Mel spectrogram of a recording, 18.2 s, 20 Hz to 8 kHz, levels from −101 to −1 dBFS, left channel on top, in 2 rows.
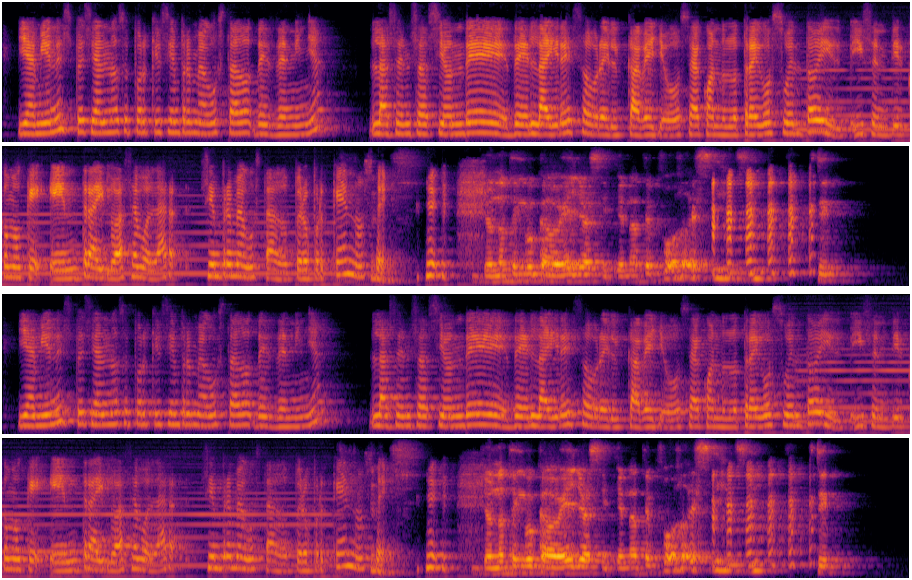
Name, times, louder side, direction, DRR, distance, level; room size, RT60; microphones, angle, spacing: voice 1, 0.2-3.2 3.7-10.8 11.1-12.9 13.3-13.9 16.5-17.0, left 4 dB, 35° left, 11 dB, 0.7 m, -29 dB
Wind instrument woodwind instrument, 7.9-12.5, equal, 30° right, 3.4 m, -44 dB
voice 2, 13.9-16.7 17.2-17.3, right 3 dB, 80° right, 5 dB, 1.8 m, -27 dB
17.5 x 6.7 x 6.1 m, 0.68 s
head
